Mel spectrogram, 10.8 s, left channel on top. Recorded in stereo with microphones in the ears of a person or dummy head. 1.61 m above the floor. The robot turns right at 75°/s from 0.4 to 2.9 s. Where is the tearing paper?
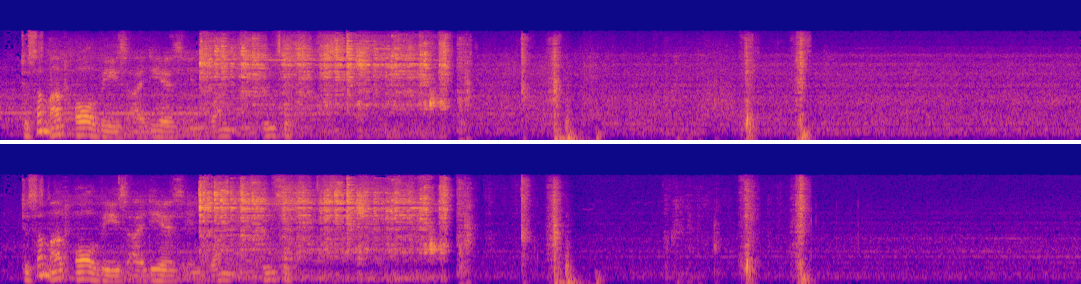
25° right (ahead or behind), 1.7 m.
